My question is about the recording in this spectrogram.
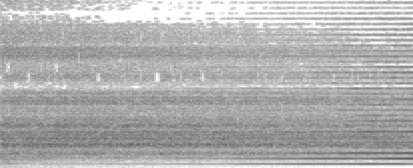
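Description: Breakdown in a techno track: the kick and bass drop out, leaving a single held synth tone over a faint hiss, slowly swelling toward the end.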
